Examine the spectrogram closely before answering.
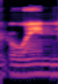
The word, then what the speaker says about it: Gawain: But it's got Sir Gawain in it.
